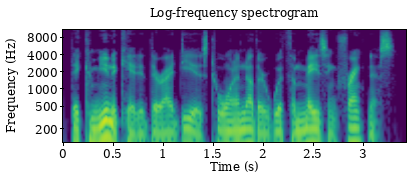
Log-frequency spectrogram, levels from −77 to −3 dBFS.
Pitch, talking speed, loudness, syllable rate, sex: 90 Hz, 175 wpm, -19 LUFS, 6.6 syllables/s, male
